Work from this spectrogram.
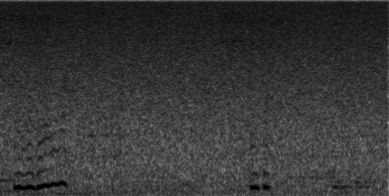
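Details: Minos, a pet cat, snoring while asleep: soft, low, slightly rising hums, one longer and one brief, about two and a half seconds apart, in a quiet indoor room.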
